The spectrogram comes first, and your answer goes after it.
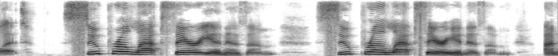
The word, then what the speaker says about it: supralapsarianism: spells kind of like, it is spelled kind of like it's pronounced. Supra, S-U-P-R-A, lap, L-A-P, Sarian, S-A-R-I-A-N, ism, I-S-M, supralapsarianism. So there's also an infralapsarianism, which is the same as supralapsarianism in spelling, but it starts with I-N-F-R-A.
